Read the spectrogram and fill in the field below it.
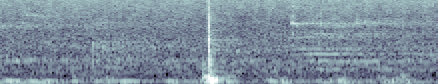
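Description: A basketball thuds against a backboard.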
